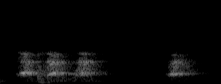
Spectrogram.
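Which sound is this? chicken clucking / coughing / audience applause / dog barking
dog barking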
